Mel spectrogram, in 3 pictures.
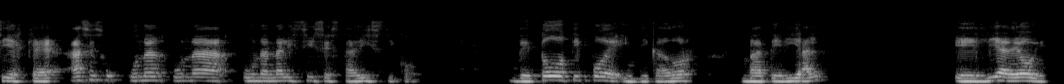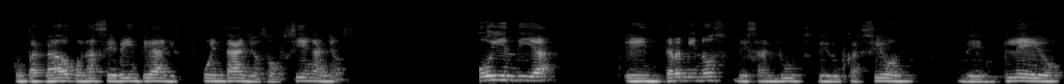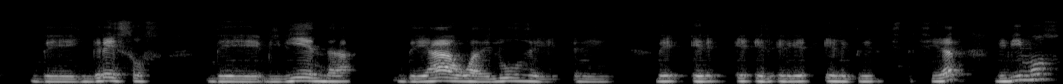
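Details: Spanish-speaking man who identifies as a person who stutters; stuttering.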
